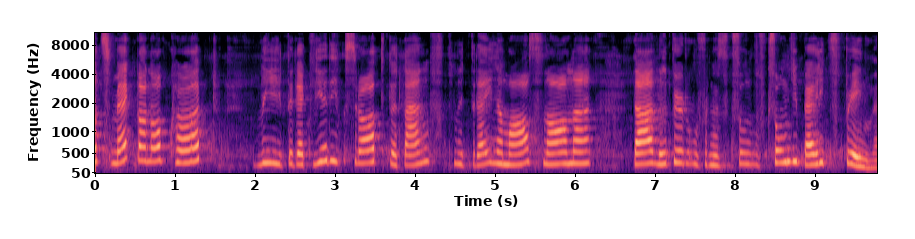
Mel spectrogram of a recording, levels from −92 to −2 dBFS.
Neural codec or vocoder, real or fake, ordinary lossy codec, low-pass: autoencoder, 22.05 kHz, a latent of 192 numbers a frame, VITS, trained on one speaker; fake; none; none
